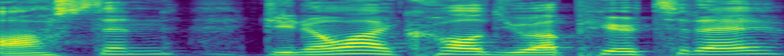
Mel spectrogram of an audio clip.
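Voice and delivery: angry demanding tone. Retelling what the principal said in the office: imitating an angry principal. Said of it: "a very angry red face, and he's pissed".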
